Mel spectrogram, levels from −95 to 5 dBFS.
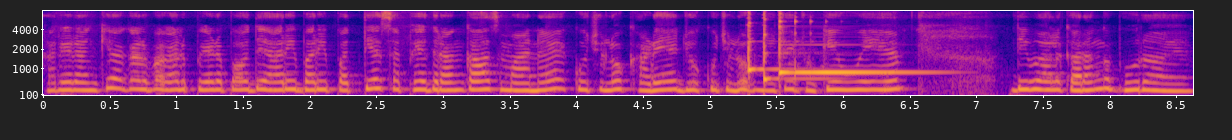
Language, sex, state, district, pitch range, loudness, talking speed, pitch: Maithili, female, Bihar, Begusarai, 270-295 Hz, -23 LUFS, 220 wpm, 280 Hz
